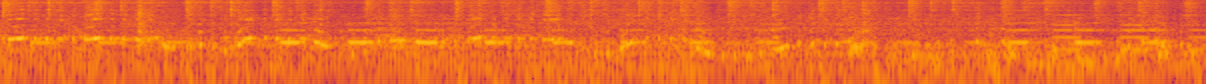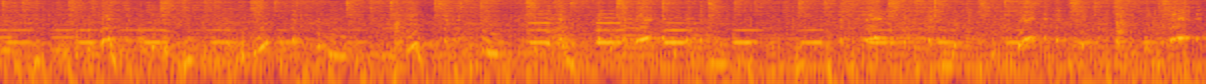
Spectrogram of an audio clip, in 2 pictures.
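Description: Live electronic music from modular synthesizers: a dense, continuous mass of sound over a low rumble, with many short sliding pitches and a pulsing high tone that drops out in the middle and returns near the end.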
